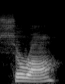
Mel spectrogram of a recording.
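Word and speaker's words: Seurat: was on google doodle i'm like oh that's syrah so it's a c-u-r-a-t um pronounced surah and he is known as what's a pointillist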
